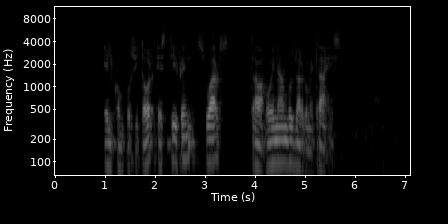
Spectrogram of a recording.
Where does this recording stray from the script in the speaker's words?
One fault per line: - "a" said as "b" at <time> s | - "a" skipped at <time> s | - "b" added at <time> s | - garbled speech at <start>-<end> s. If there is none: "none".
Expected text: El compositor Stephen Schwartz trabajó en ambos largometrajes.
none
